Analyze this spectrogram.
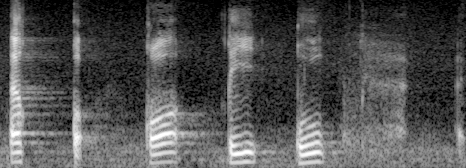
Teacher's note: فأقصى اللسان مع الحنك اللحمي وهو آخر منطقة من الحنك أو قبة الحنك أو سقف الحنك يخرج حرف القاف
